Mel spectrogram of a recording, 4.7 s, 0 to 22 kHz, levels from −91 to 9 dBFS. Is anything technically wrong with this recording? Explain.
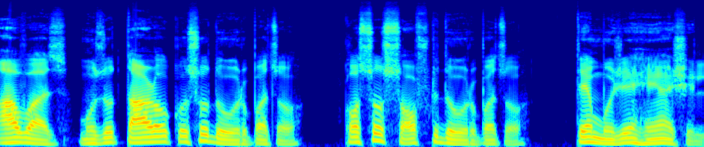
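No, nothing technically wrong stood out on listening to this speech recording.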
